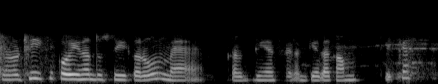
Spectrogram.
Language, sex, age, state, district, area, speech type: Punjabi, female, 30-45, Punjab, Ludhiana, urban, conversation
